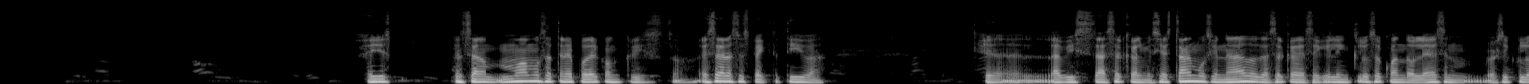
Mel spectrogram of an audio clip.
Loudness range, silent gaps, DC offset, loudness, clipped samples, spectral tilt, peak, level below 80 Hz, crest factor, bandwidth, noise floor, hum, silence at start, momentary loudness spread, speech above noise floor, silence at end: 6 LU; none; under 0.1%; -24 LUFS; under 0.1%; -7.5 dB/octave; -8 dBFS; -60 dBFS; 18 dB; 12.5 kHz; -83 dBFS; none; 3.65 s; 9 LU; 60 dB; 0 s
